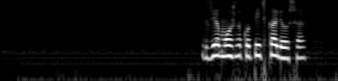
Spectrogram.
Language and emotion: Russian, neutral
